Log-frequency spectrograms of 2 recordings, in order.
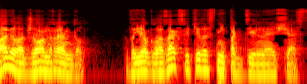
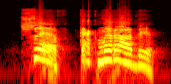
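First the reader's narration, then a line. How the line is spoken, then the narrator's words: Yelling. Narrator (Russian): завопил Отто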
